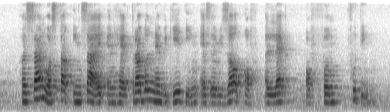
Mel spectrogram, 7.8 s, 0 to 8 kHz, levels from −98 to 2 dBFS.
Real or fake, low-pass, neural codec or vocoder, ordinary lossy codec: real; 7.2 kHz; none; none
